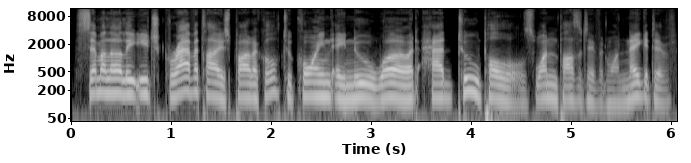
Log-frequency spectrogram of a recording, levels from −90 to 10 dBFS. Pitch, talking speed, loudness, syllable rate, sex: 140 Hz, 170 wpm, -19 LUFS, 5.9 syllables/s, male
